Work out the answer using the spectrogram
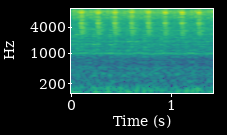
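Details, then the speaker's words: Engine warm-up: crisp, light, evenly spaced ticking about six times a second over a quiet idle, starting about 1.5 minutes after start-up; a noisy hydraulic lifter. "Вот он начинает стучать. Это он."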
